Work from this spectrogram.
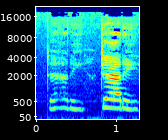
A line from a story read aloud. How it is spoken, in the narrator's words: crooned softly, eerie and unwelcome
